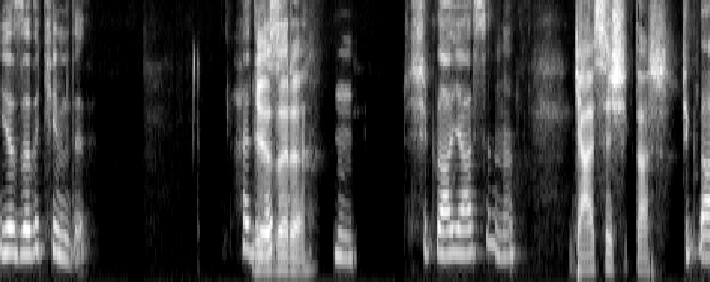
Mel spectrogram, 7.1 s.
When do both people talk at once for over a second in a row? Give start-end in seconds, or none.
none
